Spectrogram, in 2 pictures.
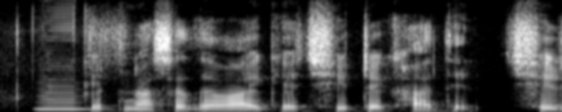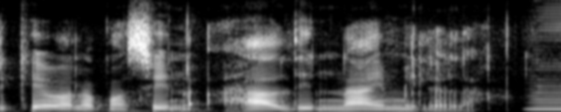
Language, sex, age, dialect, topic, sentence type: Bhojpuri, male, 36-40, Northern, agriculture, statement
